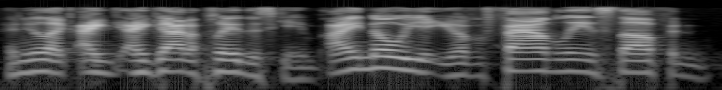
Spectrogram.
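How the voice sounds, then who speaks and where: A man's voice: a little high, quick pace, pushed and bright, highs cut off. A man of about fifty hosting a casual gaming interview, talking in a rambling, repetitive, emphatic way. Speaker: show host interviewing a guest.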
